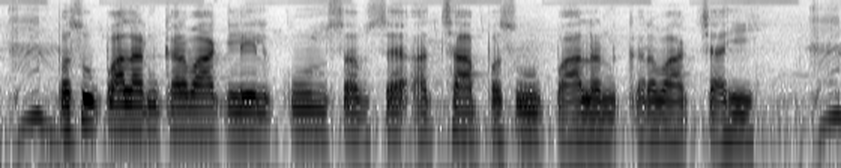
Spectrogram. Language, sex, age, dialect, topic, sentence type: Maithili, male, 41-45, Eastern / Thethi, agriculture, question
